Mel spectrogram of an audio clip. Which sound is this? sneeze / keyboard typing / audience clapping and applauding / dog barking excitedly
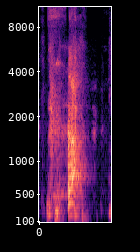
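dog barking excitedly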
